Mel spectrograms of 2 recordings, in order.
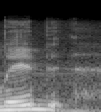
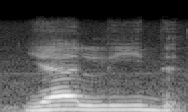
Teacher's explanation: the lam here takes a kasra. We want the e sound, not the ih sound.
